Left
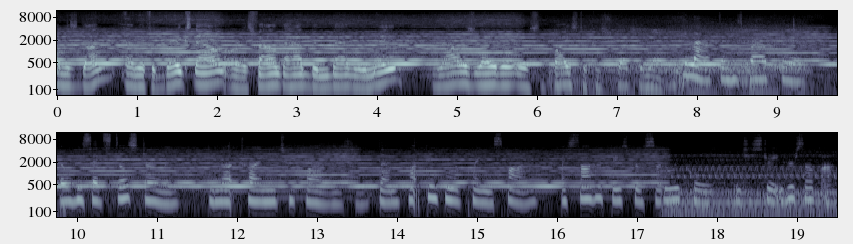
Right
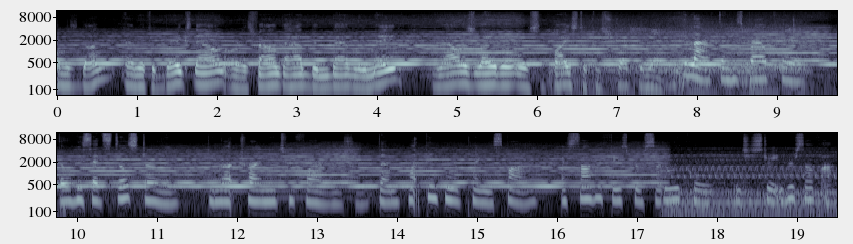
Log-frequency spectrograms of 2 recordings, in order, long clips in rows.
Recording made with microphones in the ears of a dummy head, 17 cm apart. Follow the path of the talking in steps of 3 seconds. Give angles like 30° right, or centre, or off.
30° left, 20° right, 50° right, 60° right, 70° right, 70° right, 70° right.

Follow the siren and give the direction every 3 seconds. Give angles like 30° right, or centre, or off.
40° left, 10° left, 20° right, 40° right, 50° right, 60° right, 60° right.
